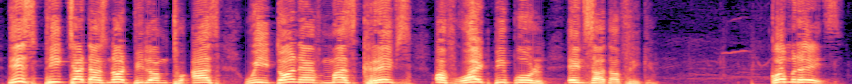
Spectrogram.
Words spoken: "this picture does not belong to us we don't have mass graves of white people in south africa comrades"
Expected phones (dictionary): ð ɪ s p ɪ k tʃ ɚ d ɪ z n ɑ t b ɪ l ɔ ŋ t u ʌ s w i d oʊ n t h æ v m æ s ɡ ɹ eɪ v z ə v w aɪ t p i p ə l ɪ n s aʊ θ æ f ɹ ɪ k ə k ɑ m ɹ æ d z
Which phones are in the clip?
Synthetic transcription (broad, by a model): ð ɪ s p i k tʃ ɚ d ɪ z n ɑ t b ɪ l ɔ ŋ t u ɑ s w i d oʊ n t h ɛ v m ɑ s ɡ ɹ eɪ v s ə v w aɪ t p i p ə l ɪ n s aʊ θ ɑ f ɹ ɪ k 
